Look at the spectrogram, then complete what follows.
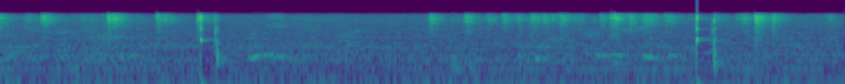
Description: Lil Violet and one of her pretty common hiccup attacks.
